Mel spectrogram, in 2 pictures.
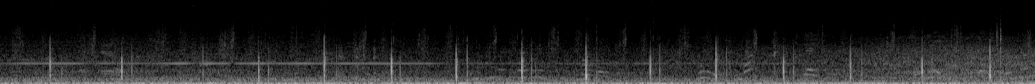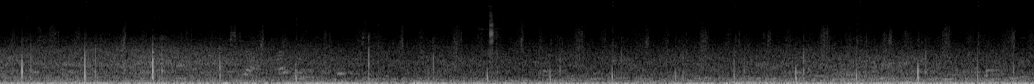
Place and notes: Oberwallstraße, Berlin, Germany - night, walking
Sonopoetic paths Berlin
